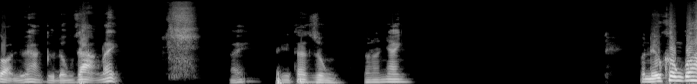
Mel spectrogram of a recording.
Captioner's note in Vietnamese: khịt mũi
